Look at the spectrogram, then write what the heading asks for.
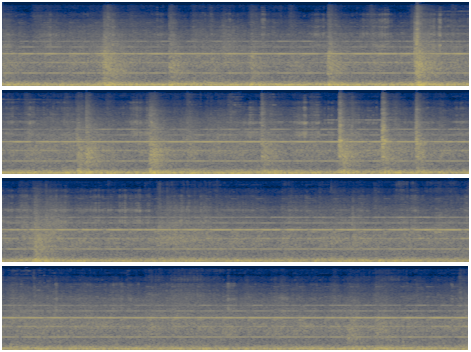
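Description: Autorack freight cars rolling past at a grade crossing over a steady low rumble, with sharp clacks and clanks from the wheels and couplers, frequent in the first half and sparser later. A steady high ringing tone runs throughout.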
